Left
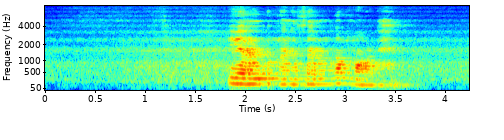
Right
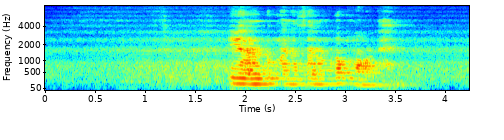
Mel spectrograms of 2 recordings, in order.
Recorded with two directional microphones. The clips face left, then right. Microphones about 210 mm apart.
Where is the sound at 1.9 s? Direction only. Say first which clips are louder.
Left 1 dB; 35° left (ahead or behind).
